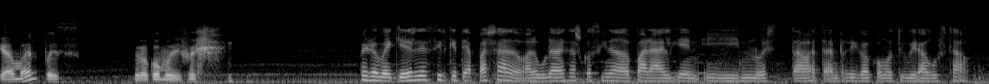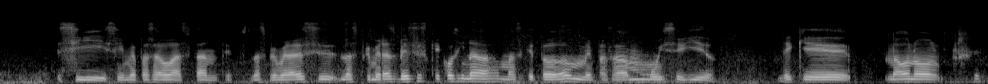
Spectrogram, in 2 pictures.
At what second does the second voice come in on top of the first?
none

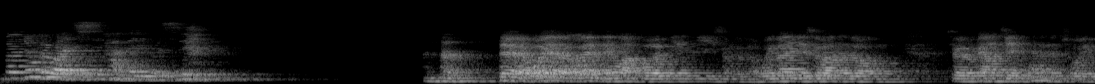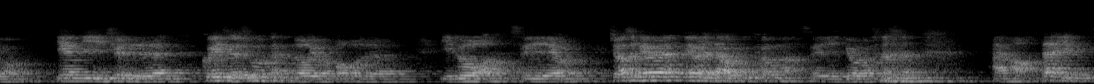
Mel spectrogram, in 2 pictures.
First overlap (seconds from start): none

